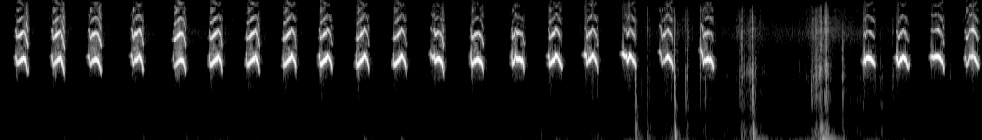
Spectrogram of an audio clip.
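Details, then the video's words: Green junglefowl chicks peeping rhythmically, high down-slurred notes roughly three per second, briefly interrupted by a few soft knocks and low thuds near the end before the peeping resumes. "The Sound of jungle fowl chicks"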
